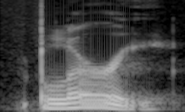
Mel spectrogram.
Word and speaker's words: blurry: the image is blurry pronunciation use the r sound like Burger R blurry like hurry the image is not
